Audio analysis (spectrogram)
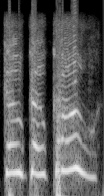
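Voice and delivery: high, loud urgent go; urgent hiss. A narrator's reading. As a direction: send them off at once. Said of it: "hissed Dinking".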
